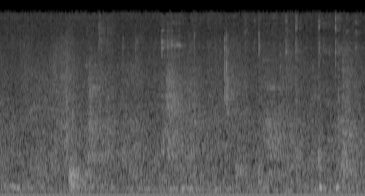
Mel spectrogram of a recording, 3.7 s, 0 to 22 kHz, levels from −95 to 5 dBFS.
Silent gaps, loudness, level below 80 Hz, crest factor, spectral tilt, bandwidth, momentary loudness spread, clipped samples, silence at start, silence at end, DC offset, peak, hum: none; -40 LUFS; -60 dBFS; 20 dB; -2.5 dB/octave; 17 kHz; 4 LU; under 0.1%; 0 s; 0 s; 0.3%; -22 dBFS; none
